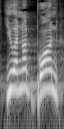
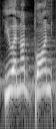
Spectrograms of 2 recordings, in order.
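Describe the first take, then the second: No difference in how they are said.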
